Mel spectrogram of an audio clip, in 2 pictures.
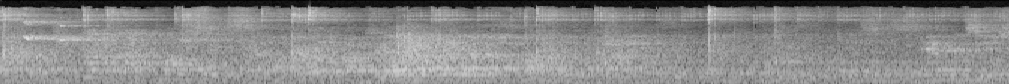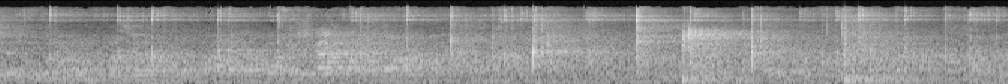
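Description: Table tennis balls click against paddles and tables in a large echoing hall.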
